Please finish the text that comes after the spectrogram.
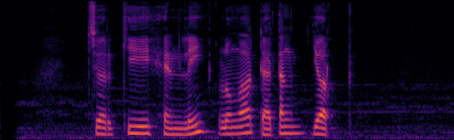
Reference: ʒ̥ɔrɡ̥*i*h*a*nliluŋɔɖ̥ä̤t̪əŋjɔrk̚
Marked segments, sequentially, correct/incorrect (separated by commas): correct, incorrect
